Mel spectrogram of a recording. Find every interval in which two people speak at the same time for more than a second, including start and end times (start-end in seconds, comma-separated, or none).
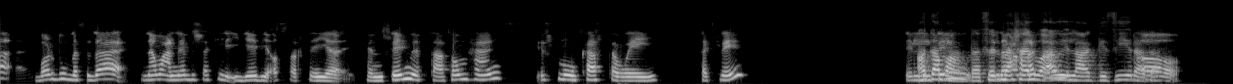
9.2-10.7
